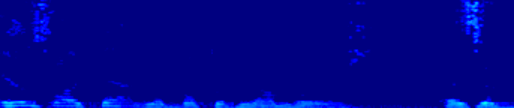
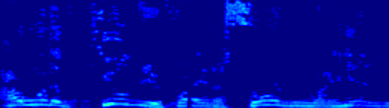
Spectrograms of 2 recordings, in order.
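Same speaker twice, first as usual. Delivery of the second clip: higher, fast, heated threat; quick, higher furious retort; angry threat; 6 semitones higher, faster than usual. Acted. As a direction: rattle off the threat in a fury. Balaam threatening the donkey.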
